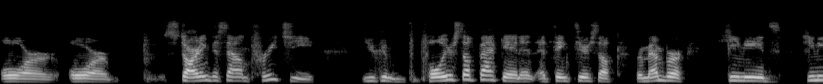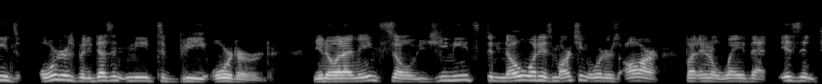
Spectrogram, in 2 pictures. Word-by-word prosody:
or 130 -4 0
or 135 -5 +1 0.3
p - - -21
starting 180 +4 +3
to 180 - -6
sound 170 -4 -3
preachy, 235 +7 -8 0.5
you 165 +1 -7
can 265 -7 -4
p - - -19
pull 170 +3 +4
yourself 215 +1 +1
back 210 -2 +1
in 155 -3 +2
and 140 -3 -5
and 140 -2 -8
think 160 -3 0
to 175 - -3
yourself, 145 -3 0 0.2
"Remember, 170 +2 +2 0.3
he 180 0 -2
needs 165 -4 +3 0.2
he 190 - -4
needs 190 -7 0 0.2
orders, 205 +4 +3
but 160 -1 0
he 145 - -2
doesn't 180 +9 +1
need 330 0 +1
to 155 - -6
be 135 +1 -1
ordered." 130 -8 +1 0.4
You 145 - +1
know 145 -1 +5
what 145 0 +7
I 145 - +5
mean? 175 +5 0
So, 145 -4 -1
y 135 +1 -8
he 175 +9 -7
needs 200 +1 -4
to 175 - +1
know 160 +2 +2
what 195 0 +4
his 180 -4 +2
marching 175 +5 -1
orders 155 -3 -2
are, 155 -2 +1 0.3
but 155 -1 0
in 155 - -1
a 145 - 0
way 150 +1 -1
that 145 +1 -5
isn't 340 -4 -2
160 Hz, 195 wpm, -23 LUFS, 145-190 Hz, 0.5 s, what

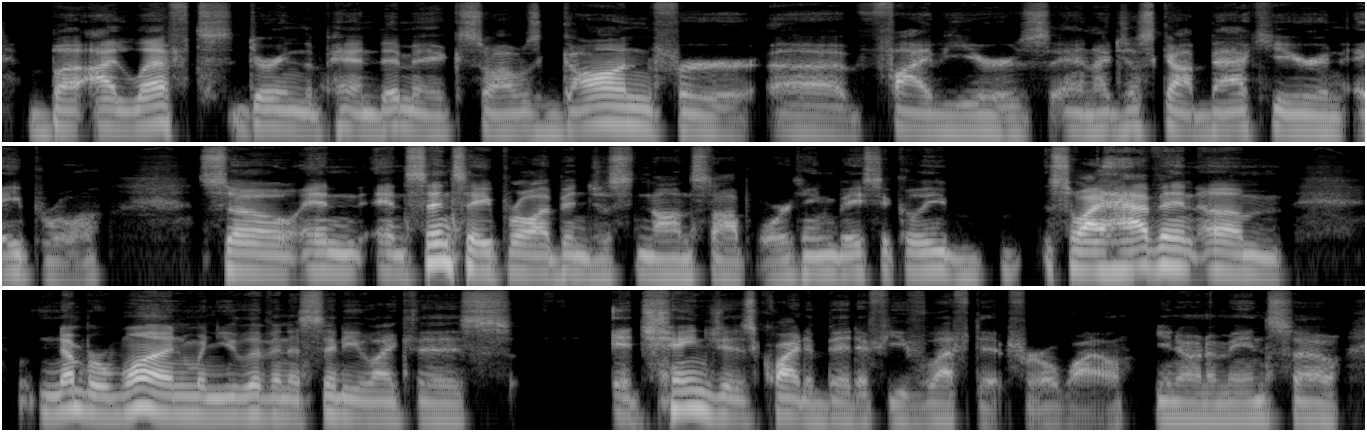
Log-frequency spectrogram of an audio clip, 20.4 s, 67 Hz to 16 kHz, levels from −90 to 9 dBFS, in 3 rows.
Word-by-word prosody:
but, 115 +4 -1
I 120 - +4
left 125 +5 0
during 120 -3 -3
the 105 - -8
pandemic, 105 -1 -5
so, - - -4
I 100 - -3
was 105 -1 -8
gone 125 +6 +3
for, 110 - -5
uh, - - -5
5 100 -1 -1
years, 95 -3 -7
and 105 -2 -7
I 105 - -4
just 110 +3 -6
got 95 - 0
back 110 +1 -1
here 100 -4 -3
in 90 -1 -8
April, 100 -6 -8 0.5
so 115 -4 +1
and 125 -2 -1
and 115 -2 -1
since 175 -1 +6
April, 120 -1 +3
I've 110 -3 +1
been 110 0 -3
just 95 0 -4
nonstop 100 -3 -2
working, 105 +5 -5
basically, 125 +2 -3
b 105 - -8 0.2
b 120 - -16 0.2
so, 135 0 +3
I 125 0 +12
haven't 140 +2 +7
um, 115 -5 +1 0.6
number 135 0 +3
1, 130 -1 +7
when 120 -2 -3
you 120 0 -3
live 125 -1 -1
in 115 - -3
a 110 - -4
city 120 -4 -2
like 105 -1 -4
this, 95 -2 -4 0.5
it - - -2
changes 140 -9 +1
quite 115 -3 +3
a - - -10
bit 90 - -7
if - - -9
you've 90 -2 -12
left 95 - -5
it - - -10
for - - -9
a - - -8
while, - - -7
you 105 - -7
know 100 - -5
what 95 -1 -6
I - - -7
mean, 95 +2 -7
so 100 -4 -4
110 Hz, 195 wpm, -25 LUFS, 100-125 Hz, 0.6 s, I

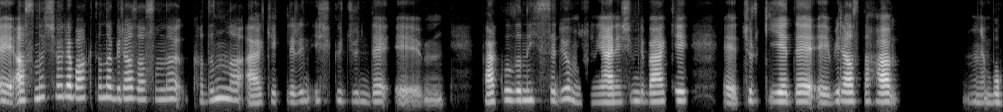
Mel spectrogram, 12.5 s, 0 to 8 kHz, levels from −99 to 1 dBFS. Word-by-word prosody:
Eee, 195 -3 +4
aslında, 250 +5 +3
şöyle 285 0 +2
baktığında 270 0 -1
biraz 250 0 -1
aslında 235 +1 -7
kadınla 220 +3 -4
erkeklerin 185 +4 -5
işgücünde, 195 -3 -10 0.2
emm, 430 - -10 0.5
farklılığını 215 +4 +1
hissediyor 220 +2 -5
musun? 175 -4 -13
Yani, 175 0 +3
şimdi, 200 +2 -11
belki, 195 +2 +3 0.4
eee, - - -3
Türkiye'de, 195 -2 +1
eee, 170 -1 -4
biraz 195 0 +3
daha, 190 -1 +6 0.9
ımm, 170 -1 -14
bu 175 -1 -4
205 Hz, 110 wpm, -24 LUFS, 190-230 Hz, 0.9 s, daha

